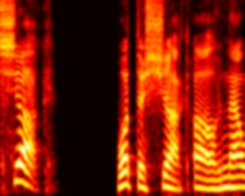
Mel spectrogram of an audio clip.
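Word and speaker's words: Shough: name I get it the GH his last name looks like it's pronounced Suge sh Tyler Shug Suge I don't freaking know what the sh so it's shuck what the shuck oh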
